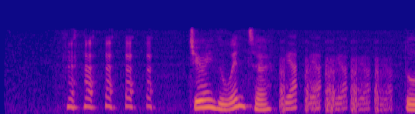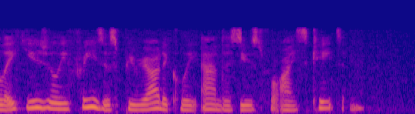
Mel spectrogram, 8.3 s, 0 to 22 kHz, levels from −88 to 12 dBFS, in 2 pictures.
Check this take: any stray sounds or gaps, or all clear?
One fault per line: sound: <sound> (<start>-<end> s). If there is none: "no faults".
sound: laugh (0.6-1.6 s)
sound: laugh (2.8-3.9 s)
